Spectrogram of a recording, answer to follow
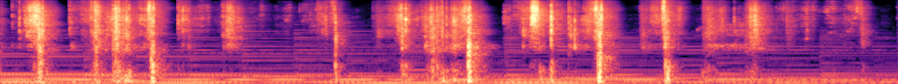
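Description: Tarot cards being handled, a quick irregular run of sharp snaps and flicks, over soft background music with held tones.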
